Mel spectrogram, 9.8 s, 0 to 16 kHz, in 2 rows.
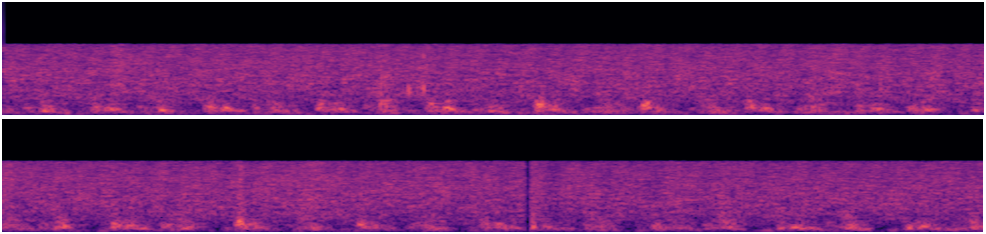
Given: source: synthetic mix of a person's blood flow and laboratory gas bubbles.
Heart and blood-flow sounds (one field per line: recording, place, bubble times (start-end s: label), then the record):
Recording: Doppler ultrasound of blood flow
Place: precordium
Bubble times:
1.85-2.13 s: bubbles
From the record:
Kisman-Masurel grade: 212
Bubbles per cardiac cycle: several, 3 to 8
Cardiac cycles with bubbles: 1 to 10%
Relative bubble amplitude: moderate (0.250 to 0.450)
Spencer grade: 1 (occasional bubble signal discernible with the cardiac motion signal, with majority of cardiac periods free of bubbles)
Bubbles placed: anywhere in the cardiac cycle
